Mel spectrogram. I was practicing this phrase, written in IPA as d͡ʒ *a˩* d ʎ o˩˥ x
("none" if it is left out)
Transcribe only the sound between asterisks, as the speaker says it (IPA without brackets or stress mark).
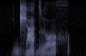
a˩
